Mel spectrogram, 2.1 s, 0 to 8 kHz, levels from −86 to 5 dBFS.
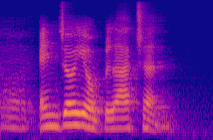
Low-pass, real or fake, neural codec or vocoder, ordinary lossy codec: none; fake; codec, 16 kHz, about 1 kbps, DyCAST, with the encoder's durations; none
